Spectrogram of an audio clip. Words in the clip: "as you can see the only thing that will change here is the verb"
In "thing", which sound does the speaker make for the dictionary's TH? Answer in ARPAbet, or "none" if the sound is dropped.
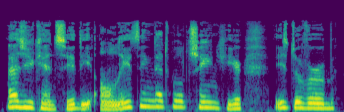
TH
